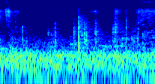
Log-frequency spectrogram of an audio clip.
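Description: Faint handling of a paper word card being lifted and turned over, with a light tick about a second in, over a low steady room hum.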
